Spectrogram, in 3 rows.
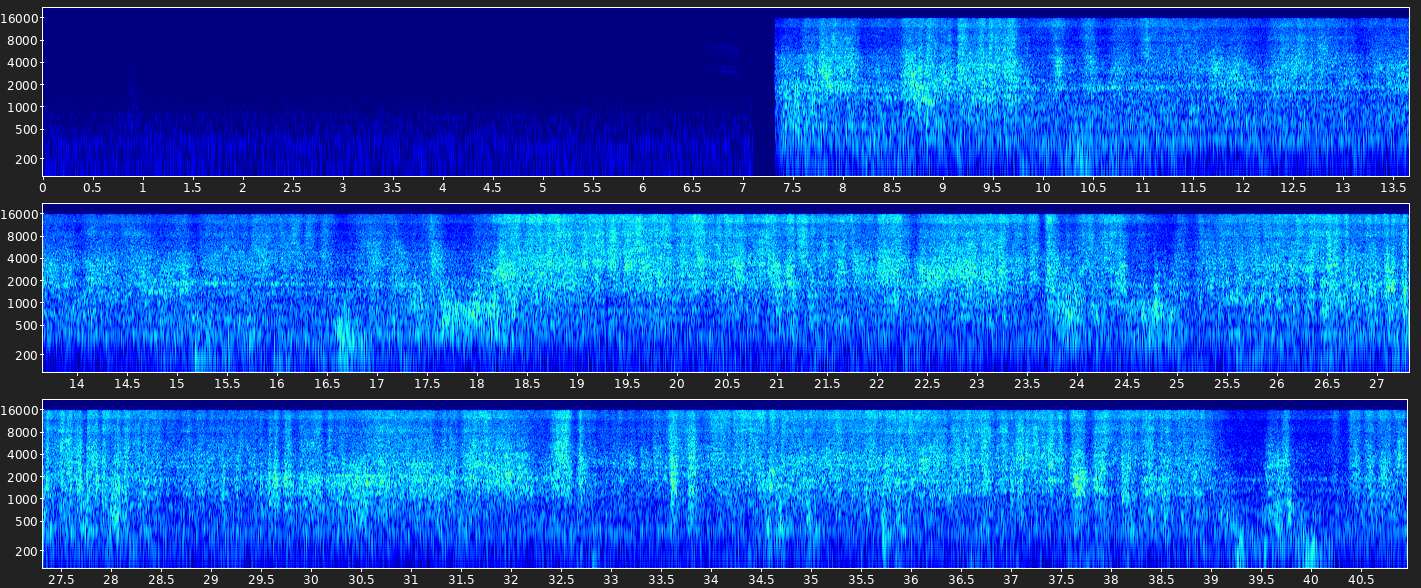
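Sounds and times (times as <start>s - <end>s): dryer blowing air: 7.3s - 40.9s.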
